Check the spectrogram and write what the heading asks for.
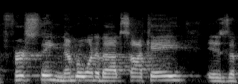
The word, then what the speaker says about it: sake: even hanging out with Japanese people you say sake you're gonna look like you're a professional right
